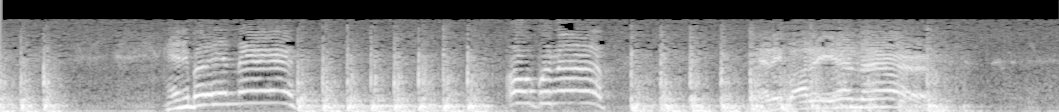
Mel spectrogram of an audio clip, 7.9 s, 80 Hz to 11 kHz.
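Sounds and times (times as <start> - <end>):
firm quick knocks on the wooden door of a house: 0.0 - 0.5, 2.2 - 3.7, 4.7 - 7.3
speech: 1.2 - 2.5, 5.8 - 7.1.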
